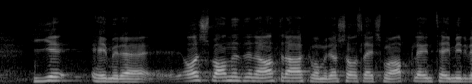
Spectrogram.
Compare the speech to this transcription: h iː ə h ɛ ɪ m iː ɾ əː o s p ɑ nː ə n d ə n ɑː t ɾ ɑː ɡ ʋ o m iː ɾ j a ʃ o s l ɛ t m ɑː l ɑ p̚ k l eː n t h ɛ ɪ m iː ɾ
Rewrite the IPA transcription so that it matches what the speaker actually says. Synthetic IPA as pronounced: h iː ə h ɛ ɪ m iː ɾ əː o ʃ p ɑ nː ə n d ə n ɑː t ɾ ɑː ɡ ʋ o m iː ɾ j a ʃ o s l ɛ t m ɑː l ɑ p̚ k l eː n t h ɛ ɪ m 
